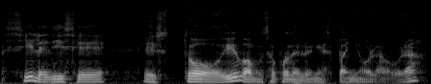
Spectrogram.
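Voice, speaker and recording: A man's voice: on the low side, animated, gravelly, warm tone, a little hiss or hum. A man teaching a Spanish grammar lesson, patiently explaining step by step and often checking with the listener. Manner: patient, drawn-out, stops to ask "¿sí?" and "¿verdad?".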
